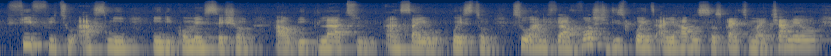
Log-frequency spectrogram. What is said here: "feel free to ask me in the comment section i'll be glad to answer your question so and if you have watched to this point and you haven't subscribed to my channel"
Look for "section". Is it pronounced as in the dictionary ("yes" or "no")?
no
